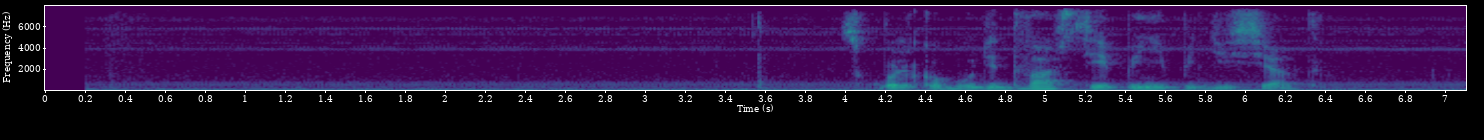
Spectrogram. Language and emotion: Russian, neutral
